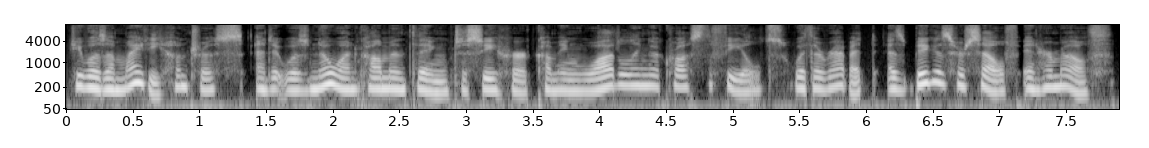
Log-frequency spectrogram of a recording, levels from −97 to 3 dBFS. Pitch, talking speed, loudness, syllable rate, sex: 185 Hz, 220 wpm, -18 LUFS, 5.0 syllables/s, female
